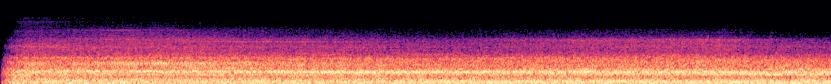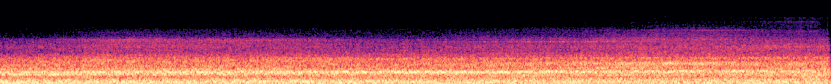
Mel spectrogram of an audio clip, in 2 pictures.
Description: soul idle pre grab

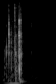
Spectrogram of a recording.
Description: arrow load, bow; bow deerhunter

